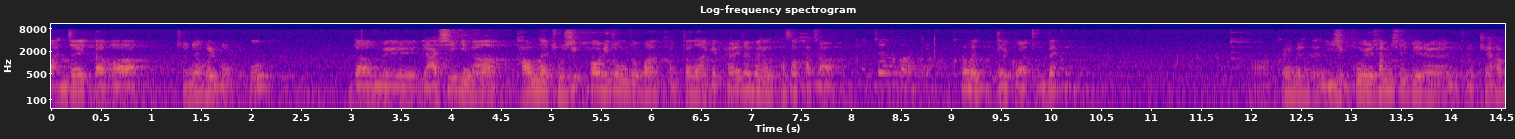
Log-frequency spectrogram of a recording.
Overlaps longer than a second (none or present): none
